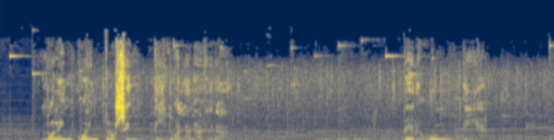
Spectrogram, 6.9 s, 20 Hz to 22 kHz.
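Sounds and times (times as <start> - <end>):
speech: 0.5 - 3.0, 5.0 - 6.1
heavy rain falling: 0.5 - 6.9.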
